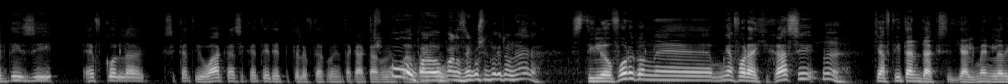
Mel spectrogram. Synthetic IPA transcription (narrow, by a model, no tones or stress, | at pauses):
eɾðizi | e̞fko̞lɐ | se̥kɐt̪io̞ɐkɐsekɐt̪it̪et̪çɐt̪ɐt̪e̞le̞ft̪eɐxɾoɲɐt̪ɐkɐkɐxɾoɲɐoppɐnɐθnikos̬efoket̪onɐɾɐ | st̪ile̞o̞fo̞ɾot̪o̞nmɲɐfo̞ɾɐeçixɐsine | ceɐft̪iit̪ɐnd̪ɐksiðʝɐlime̞niðilɐði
